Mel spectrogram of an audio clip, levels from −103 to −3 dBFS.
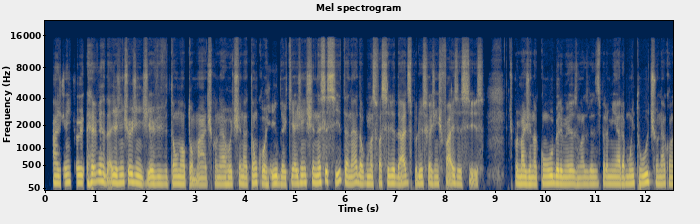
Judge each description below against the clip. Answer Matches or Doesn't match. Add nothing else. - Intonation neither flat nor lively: Doesn't match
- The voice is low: Matches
